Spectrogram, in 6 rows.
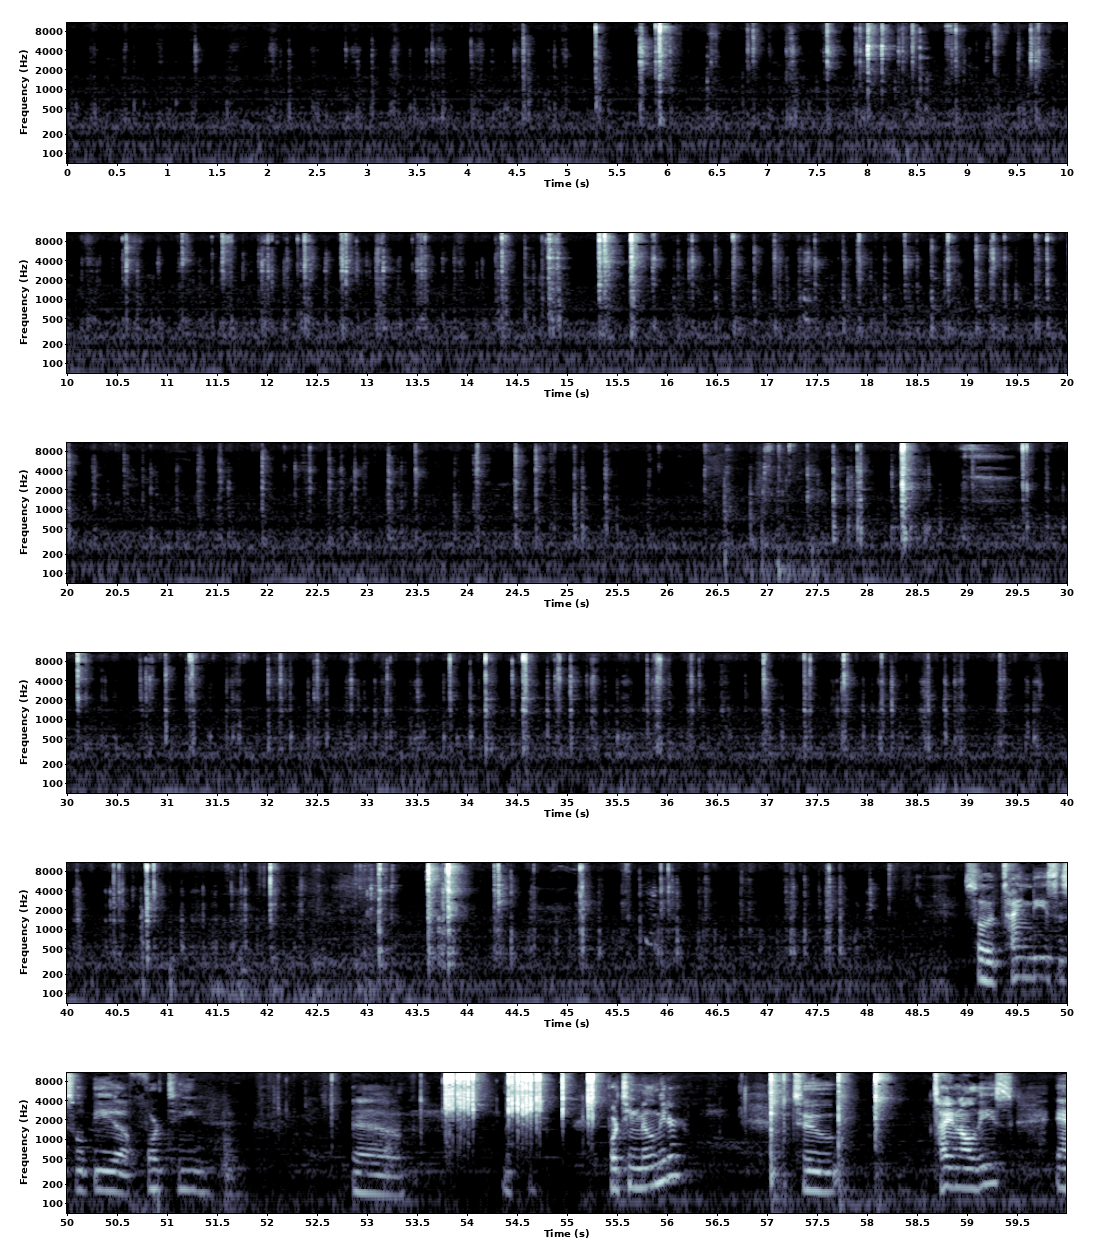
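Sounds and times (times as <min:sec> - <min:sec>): socket ratchet clicking: 0:53.6 - 0:55.4.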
